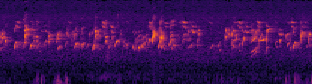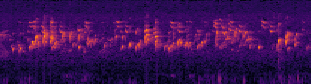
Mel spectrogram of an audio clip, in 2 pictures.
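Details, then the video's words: European goldfinch song used to stimulate other goldfinches to sing and mate: a dense, continuous twittering of quick high chirps and trills, with faint low knocks underneath. "بتبتات الحسون بتبتة تنطق اي حسون كان صامت سيغرد"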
